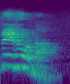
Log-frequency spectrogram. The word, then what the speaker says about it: প্রেরণা: যুক্ত ব্যঞ্জনের ক্ষেত্রে, মানে যুক্ত ব্যঞ্জন কোনটা? শ্রেয় একটা যুক্তাক্ষর তো, তালব্যস্বয় রফলা, ঠিক আছে, এরকম কোন একটা শব্দ, প্রেরণা, এগুলো কিন্তু সবসময় একার উচ্চারণ হচ্ছে।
